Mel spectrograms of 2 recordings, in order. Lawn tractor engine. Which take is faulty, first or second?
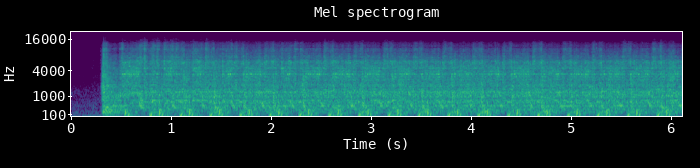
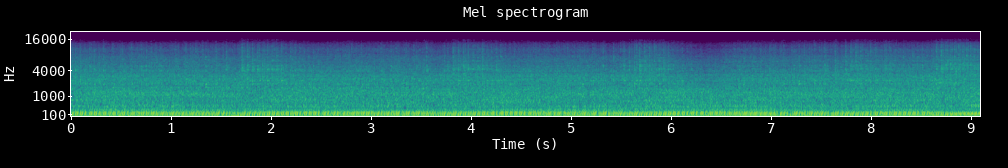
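first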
